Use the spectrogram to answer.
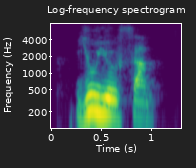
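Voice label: "юйывса", Komi, male; kpv audio dict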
